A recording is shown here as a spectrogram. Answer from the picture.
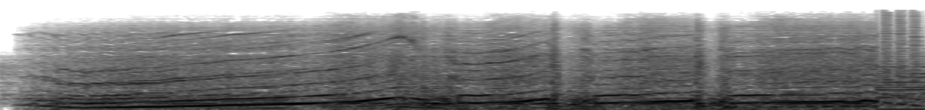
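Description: Drift car's engine revving hard, starting abruptly: its pitch climbs steadily for about two and a half seconds, then falls and climbs again several times, with two short breaks in the sound near the middle.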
